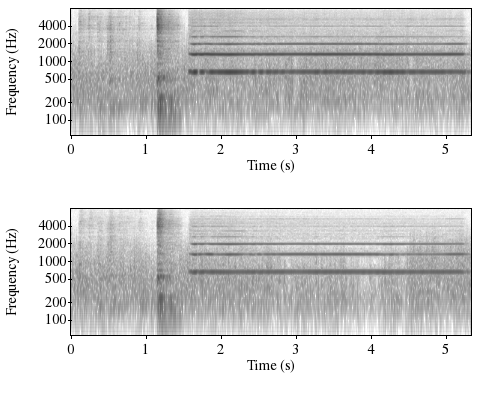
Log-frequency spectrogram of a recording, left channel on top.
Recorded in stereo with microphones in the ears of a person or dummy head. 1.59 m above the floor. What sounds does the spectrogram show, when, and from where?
0.1 s keys jangling: 45° left (ahead or behind), 3 m
1.6 s a trumpet: 60° left (ahead or behind), 0.7 m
